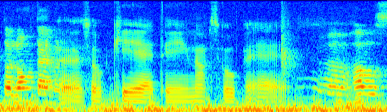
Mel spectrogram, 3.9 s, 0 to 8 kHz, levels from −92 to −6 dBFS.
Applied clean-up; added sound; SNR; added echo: none; Wind; 1 dB; none.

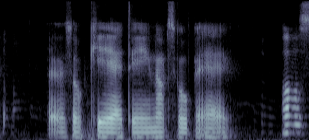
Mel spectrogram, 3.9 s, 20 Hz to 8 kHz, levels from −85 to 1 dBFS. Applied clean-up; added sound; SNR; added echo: neural mask model DeepFilterNet 3.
